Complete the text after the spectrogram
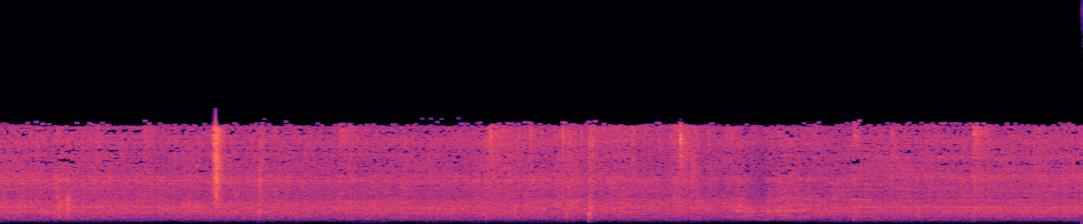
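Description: Synthetic fabric crackles faintly as it burns with a small flame.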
